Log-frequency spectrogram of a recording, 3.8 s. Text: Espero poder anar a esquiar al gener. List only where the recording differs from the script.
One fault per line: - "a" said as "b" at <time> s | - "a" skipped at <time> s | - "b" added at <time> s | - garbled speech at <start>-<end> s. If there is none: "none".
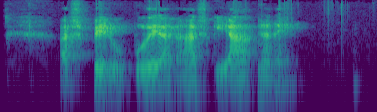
- "al" skipped at 2.4 s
